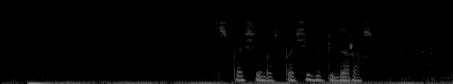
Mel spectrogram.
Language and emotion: Russian, neutral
